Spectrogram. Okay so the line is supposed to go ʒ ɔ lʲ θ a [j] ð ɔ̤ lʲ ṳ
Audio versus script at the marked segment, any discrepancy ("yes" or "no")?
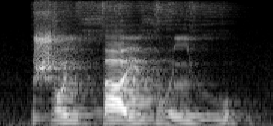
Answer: no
